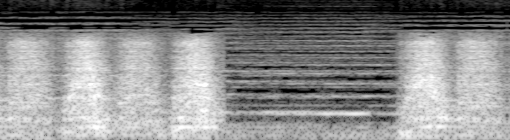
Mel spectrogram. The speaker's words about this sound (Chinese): 咯吱咯吱，又是那锯东西的声音，而这个声音出现的位置，正是我的身后。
